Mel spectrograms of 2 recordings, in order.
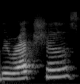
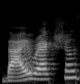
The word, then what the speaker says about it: directions: of places, right, and directions or directions, because both pronunciations are valid. You can say directions or directions, okay, and the two are okay.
